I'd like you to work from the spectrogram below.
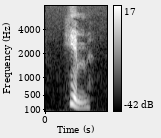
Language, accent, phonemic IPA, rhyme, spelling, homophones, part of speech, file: English, US, /hɪm/, -ɪm, hymn, him, noun / verb, En-us-hymn.ogg
- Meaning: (noun) A song of praise or worship, especially a religious one; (verb) 1. To sing a hymn 2. To praise or extol in hymns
